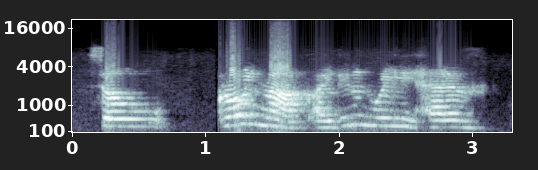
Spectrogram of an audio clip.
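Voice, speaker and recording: Projecting her voice, a woman with a Greek accent speaks at a high pitch with ordinary pitch variation. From Greece. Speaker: artist. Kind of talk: interview. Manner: halting.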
